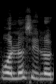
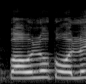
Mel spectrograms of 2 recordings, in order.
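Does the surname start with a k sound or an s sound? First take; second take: s sound; k sound. First: The surname starts with an s sound. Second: The surname starts with a k sound. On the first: The speaker calls it wrong. "ऐसे बोलते" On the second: The speaker calls it right. "ये एग्जैक्ट"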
